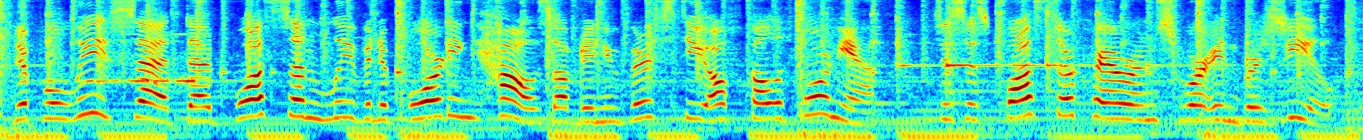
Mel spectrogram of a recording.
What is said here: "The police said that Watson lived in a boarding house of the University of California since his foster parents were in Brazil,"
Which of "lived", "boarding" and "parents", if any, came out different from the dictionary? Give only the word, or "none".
lived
